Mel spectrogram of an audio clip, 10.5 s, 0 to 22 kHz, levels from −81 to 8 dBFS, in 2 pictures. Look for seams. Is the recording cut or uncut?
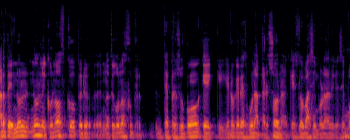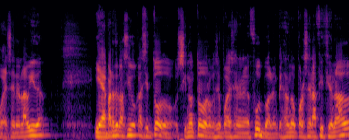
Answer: uncut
